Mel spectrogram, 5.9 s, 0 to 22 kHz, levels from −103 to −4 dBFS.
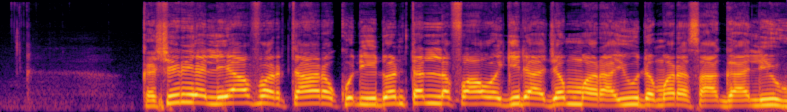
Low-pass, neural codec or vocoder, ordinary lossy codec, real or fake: none; none; none; real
